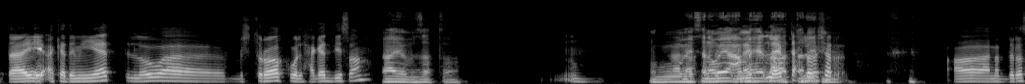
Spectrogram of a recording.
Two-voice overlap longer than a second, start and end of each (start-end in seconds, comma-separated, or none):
6.6-8.5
